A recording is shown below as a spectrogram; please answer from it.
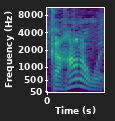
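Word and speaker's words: Kochanowicz: How do you pronounce his name? Kohanowitz? Kohanowitz.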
